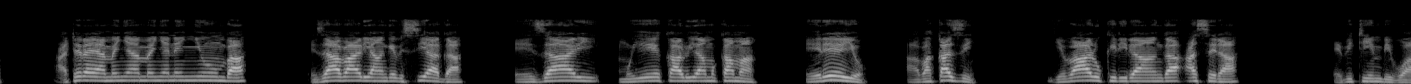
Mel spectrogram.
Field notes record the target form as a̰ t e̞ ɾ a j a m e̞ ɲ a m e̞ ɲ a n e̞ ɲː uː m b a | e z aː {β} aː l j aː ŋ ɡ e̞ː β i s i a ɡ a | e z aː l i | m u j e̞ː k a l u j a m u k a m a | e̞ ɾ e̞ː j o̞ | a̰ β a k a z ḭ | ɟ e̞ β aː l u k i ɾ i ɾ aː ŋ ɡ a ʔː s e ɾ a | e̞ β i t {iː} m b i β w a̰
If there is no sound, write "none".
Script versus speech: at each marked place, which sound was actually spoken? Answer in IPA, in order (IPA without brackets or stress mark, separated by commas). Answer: β, iː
